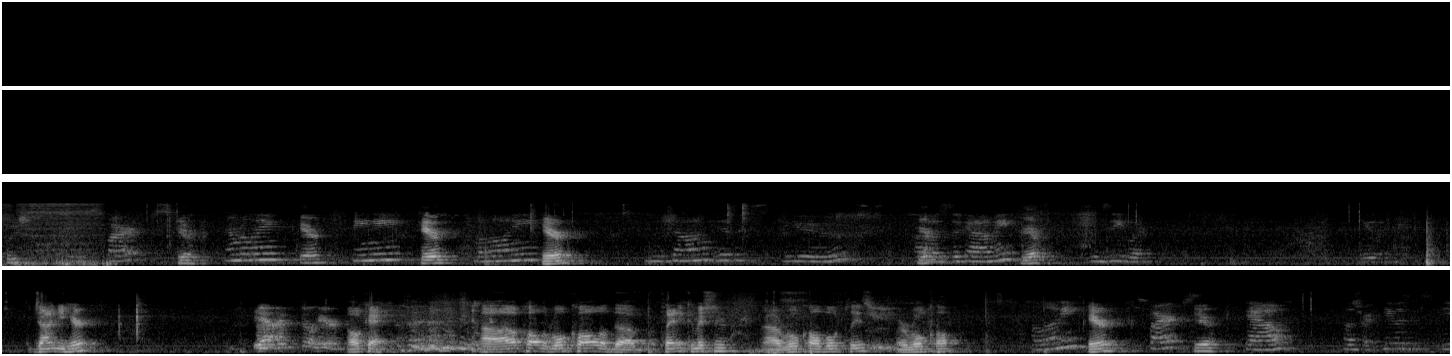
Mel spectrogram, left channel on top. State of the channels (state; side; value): silent; left; 53 dB below the other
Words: Sparks, Here. Ermeling, Here. Feeney, Here. Maloney, Here. Jean is excused. Here. Zagami, Here. and Ziegler. John, you here? Yeah, I'm still here. Okay. I'll call the roll call of the Planning Commission. Roll call vote, please, or roll call. Maloney, Here. Sparks, Here. Dow, oh sorry, he was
